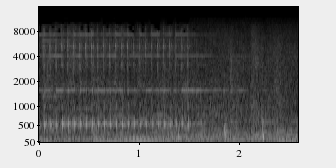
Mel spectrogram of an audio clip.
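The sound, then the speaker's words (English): A telephone rings with a fast, trilling bell for about a second and a half, then cuts off, leaving a low background hum with a couple of small knocks. “Nothing happens when you answer the phone.”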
